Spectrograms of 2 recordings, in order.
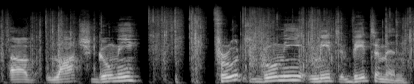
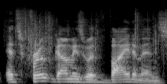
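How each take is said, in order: First: Put-on German pronunciation; American attempt at a German accent; reading German. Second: Said in the usual way. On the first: Shown as a demonstration. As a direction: read the label aloud in German. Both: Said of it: "see me read German".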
